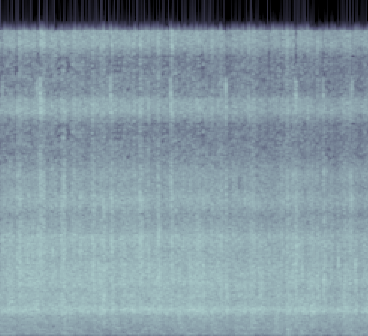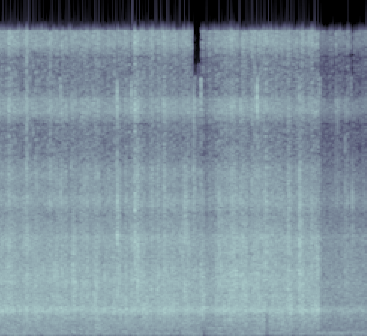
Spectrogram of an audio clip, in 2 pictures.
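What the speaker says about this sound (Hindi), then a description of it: "बड़ी ज़बरदस्त बारिश, ये देख लें" Heavy rain pours down at Kalma Chowk in Multan Khurd, a loud, unbroken roar of water hitting surfaces that holds steady throughout and drops slightly near the end.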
